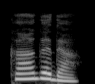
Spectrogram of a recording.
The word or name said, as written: ಕಾಗದ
